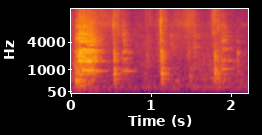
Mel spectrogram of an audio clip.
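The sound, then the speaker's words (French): A knife cuts Jerusalem artichokes being prepared for a cream soup, giving a few crisp, separate cutting strokes with quiet gaps between them. “on entend votre couteau qui est en train de couper des topinambours”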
